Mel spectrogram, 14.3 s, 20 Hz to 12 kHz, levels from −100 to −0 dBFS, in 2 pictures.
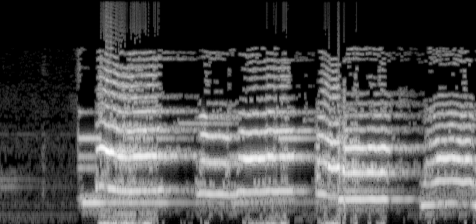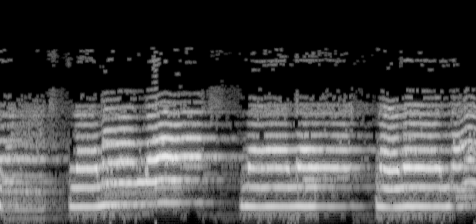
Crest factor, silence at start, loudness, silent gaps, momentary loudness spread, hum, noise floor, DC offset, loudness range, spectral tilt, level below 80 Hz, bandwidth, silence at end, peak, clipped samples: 14 dB; 1.15 s; -13 LUFS; none; 16 LU; none; -63 dBFS; under 0.1%; 6 LU; -4.5 dB/octave; -48 dBFS; 9 kHz; 0 s; 0 dBFS; under 0.1%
